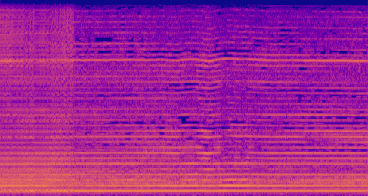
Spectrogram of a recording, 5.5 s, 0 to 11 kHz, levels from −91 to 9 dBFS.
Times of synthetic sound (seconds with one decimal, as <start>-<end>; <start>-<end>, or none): 0.0-1.1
